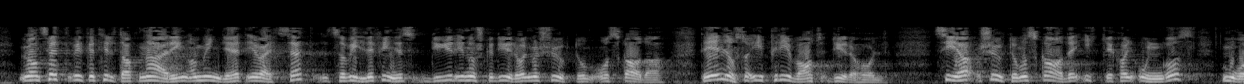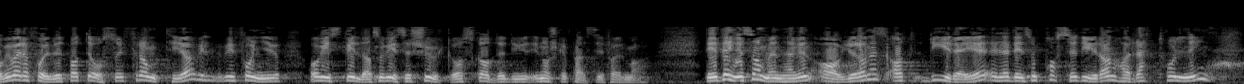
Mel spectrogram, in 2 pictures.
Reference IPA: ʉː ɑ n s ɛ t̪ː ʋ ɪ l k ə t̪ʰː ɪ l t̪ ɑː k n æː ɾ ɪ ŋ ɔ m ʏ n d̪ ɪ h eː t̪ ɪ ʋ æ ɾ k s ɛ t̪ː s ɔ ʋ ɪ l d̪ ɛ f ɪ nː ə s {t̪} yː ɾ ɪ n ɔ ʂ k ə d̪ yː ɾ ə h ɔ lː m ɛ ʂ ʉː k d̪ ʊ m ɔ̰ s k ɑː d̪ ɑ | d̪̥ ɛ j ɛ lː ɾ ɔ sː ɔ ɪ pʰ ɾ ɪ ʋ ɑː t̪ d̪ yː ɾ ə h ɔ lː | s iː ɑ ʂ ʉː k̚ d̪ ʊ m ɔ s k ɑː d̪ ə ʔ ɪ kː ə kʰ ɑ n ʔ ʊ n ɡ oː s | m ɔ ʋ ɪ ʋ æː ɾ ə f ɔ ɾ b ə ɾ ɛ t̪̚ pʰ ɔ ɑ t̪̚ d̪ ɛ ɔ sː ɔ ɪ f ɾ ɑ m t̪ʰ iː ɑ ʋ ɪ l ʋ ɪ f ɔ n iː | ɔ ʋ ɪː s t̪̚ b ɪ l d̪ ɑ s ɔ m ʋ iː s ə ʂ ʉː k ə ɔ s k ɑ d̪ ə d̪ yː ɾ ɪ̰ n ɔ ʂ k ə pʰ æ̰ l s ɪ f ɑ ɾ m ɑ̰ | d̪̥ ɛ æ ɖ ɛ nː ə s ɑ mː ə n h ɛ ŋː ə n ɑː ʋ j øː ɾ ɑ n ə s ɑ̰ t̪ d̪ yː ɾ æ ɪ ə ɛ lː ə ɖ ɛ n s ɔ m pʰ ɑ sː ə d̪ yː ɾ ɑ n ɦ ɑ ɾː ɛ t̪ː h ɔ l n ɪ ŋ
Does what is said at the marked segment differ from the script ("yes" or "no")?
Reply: yes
